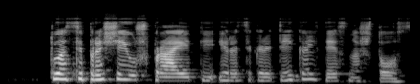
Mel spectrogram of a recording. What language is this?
Lithuanian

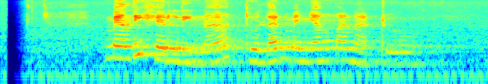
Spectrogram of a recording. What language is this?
Javanese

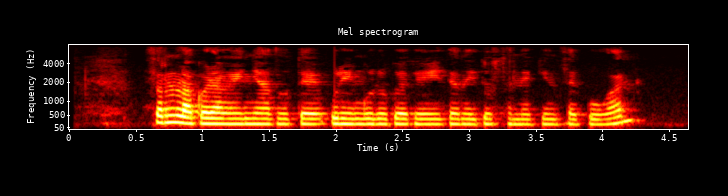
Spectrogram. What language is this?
Basque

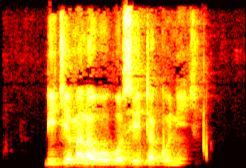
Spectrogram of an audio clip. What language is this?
Taita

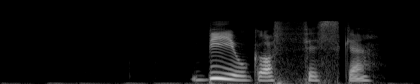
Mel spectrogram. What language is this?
Norwegian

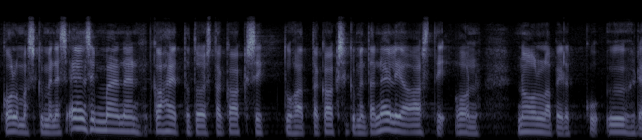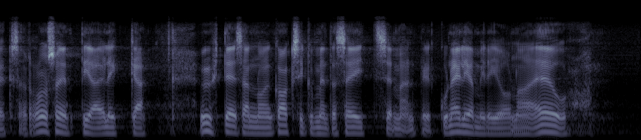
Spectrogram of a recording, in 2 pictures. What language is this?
Finnish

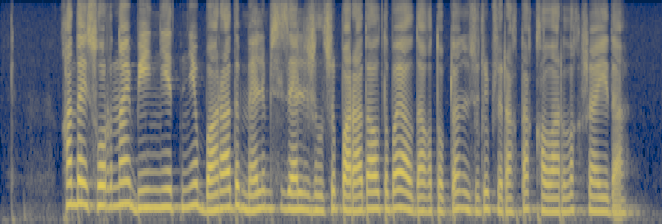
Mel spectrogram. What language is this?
Kazakh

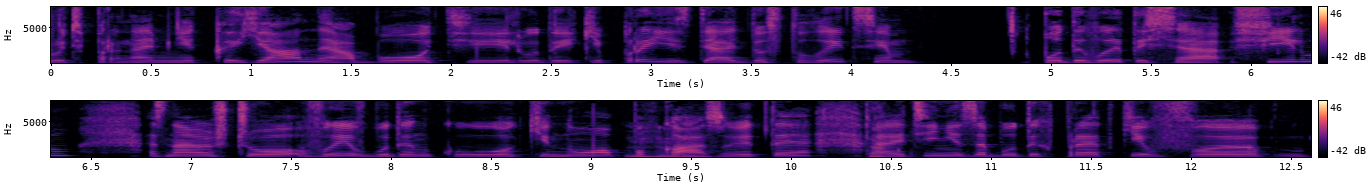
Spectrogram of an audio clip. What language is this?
Ukrainian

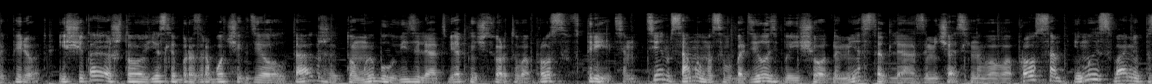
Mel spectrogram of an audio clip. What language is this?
Russian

